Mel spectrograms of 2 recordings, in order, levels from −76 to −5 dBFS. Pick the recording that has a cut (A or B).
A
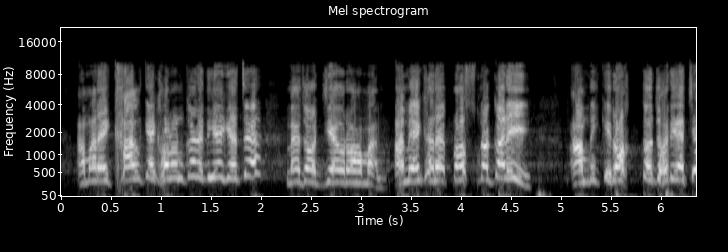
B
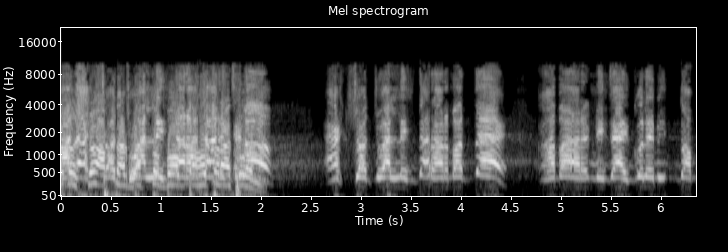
A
